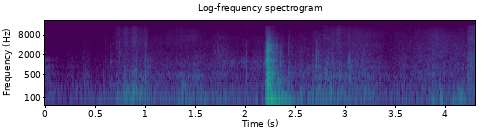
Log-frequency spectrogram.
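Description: A single sharp knock about two seconds in, amid faint handling rustle: the roller blind's end stop being pressed down hard into the slot of its wall bracket to secure it.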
